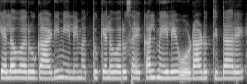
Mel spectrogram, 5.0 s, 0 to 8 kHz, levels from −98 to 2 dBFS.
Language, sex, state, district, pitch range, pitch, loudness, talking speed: Kannada, female, Karnataka, Bidar, 220-230 Hz, 225 Hz, -14 LUFS, 95 wpm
